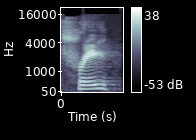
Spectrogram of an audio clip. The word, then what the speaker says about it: trie: it into a search try also sometimes pronounced tree stands for retrieval so quick data structures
